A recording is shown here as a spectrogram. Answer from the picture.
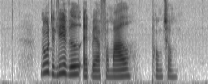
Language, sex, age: Danish, female, 29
